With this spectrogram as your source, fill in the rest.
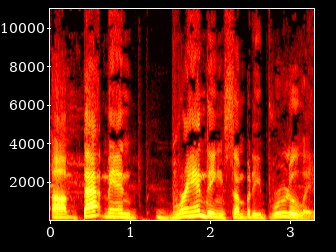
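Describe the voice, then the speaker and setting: Lively intonation from a man with a high pitch, at a fairly slow pace, against a quiet background. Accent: American. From Philadelphia area. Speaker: arts and entertainment editor at a newspaper. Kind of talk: casual chat. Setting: studio.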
